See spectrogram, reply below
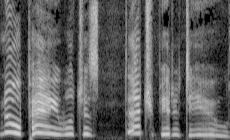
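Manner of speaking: high, soft mock newscaster voice. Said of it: "And they'd be like".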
